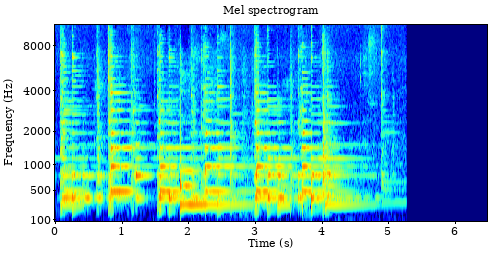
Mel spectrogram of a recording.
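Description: Banjo ukulele (banjolele) strummed in a short run of bright chords, each strum ringing briefly before the next. It cuts off suddenly a little past five seconds in.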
